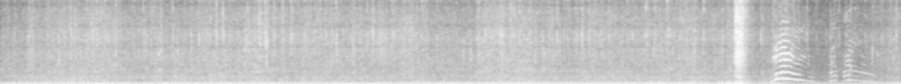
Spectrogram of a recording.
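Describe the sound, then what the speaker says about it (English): A riding lawnmower engine drones steadily as the tractor is driven toward a river, a constant close rumble that continues throughout, with a brief sharp noise and voices near the end. "Drunk lawnmower driving."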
